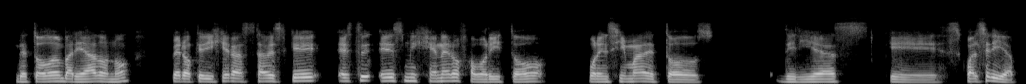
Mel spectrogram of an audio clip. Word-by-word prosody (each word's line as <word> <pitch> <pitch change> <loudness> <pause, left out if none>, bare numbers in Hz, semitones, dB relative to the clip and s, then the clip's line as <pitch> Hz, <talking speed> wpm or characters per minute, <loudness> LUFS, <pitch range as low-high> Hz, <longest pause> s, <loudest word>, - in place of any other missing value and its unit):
de 125 -1 0
todo 135 +2 +3
en 145 - +1
variado, 130 0 +3
¿no? 145 +6 -2 0.4
Pero 140 -3 +3
que 140 - +1
dijeras: 135 +2 +1
"¿Sabes 145 -1 +1
qué?, 165 +2 +2
este 155 +4 +1
es 160 0 +1
mi 165 -1 0
género 155 +2 +1
favorito 120 +1 0 0.4
por 130 -1 +2
encima 135 +2 0
de 130 -3 +2
todos". 110 -2 -1 0.6
¿Dirías 125 0 -1 0.2
que 105 -3 -3
es? 105 - -14
¿Cuál - - +1
sería? - - +2
130 Hz, 140 wpm, -22 LUFS, 120-145 Hz, 0.6 s, todo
